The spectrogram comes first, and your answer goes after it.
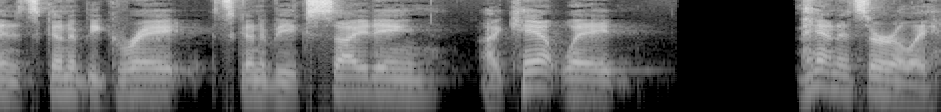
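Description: A man puts on a raspy character voice at medium pitch. He keeps a moderate pace. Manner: flat, tired, unenthusiastic.

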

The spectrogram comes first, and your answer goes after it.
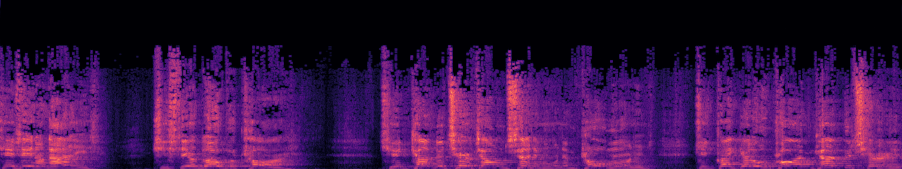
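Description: A man with an American accent uses a raised, projected voice at an extremely high pitch. He speaks at a fairly slow pace with ordinary pitch variation. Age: 70s. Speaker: preacher. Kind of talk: sermon. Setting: church.

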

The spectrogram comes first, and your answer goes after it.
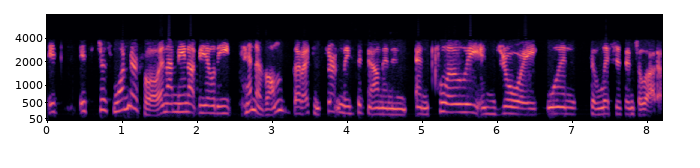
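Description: At a medium pitch and moderate pace, a woman speaks with lively intonation and very even loudness. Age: 40s. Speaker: guest sharing personal illness story. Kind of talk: testimony.

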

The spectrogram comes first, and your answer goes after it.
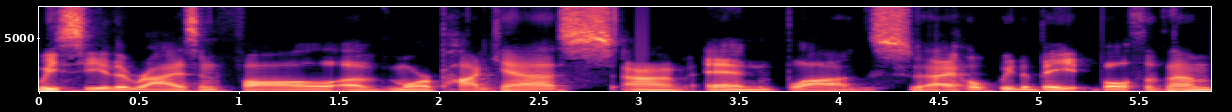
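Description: With an unremarkable speaking voice, a man talks at a fairly slow pace and fairly low pitch, his intonation fairly even, with hardly any pauses and a quiet background. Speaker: podcast host.

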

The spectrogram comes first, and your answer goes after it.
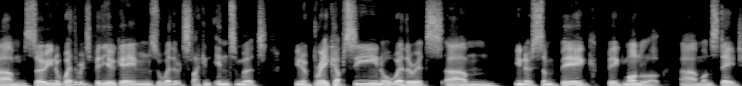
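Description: A man with an English accent talks at a moderate pace and a fairly low pitch, with ordinary pitch variation, against a quiet background. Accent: received pronunciation, posh English. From London, England. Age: young. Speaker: actor and voice actor. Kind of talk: interview. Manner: well-spoken.

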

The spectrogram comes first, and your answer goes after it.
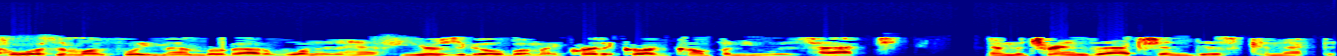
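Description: A man talks in a plain, everyday voice at medium pitch, keeping his intonation fairly even. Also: fairly quick pace. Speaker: personal trainer, listener contributor. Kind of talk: recorded listener message.

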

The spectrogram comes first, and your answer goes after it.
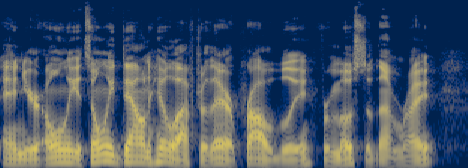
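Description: Against a quiet background, a man with an unremarkable speaking voice talks with lively intonation in a dry, close sound with no echo. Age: 30s. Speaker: podcast co-host. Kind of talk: casual chat.

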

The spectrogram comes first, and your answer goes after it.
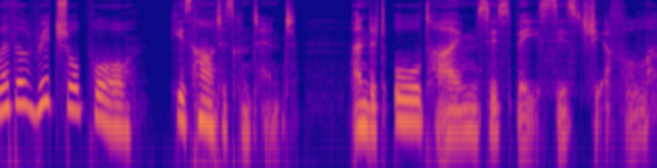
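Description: Using a put-on character voice, a woman speaks slowly in a low pitch with very wide pitch swings. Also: dry, close sound with no echo.

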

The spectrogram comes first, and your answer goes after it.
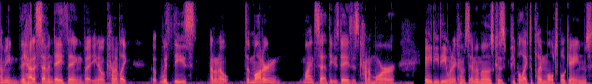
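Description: An ordinary speaking voice from a man, fairly low in pitch, at a fairly quick pace with fairly even intonation and a quiet background. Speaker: gaming writer. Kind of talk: casual chat.

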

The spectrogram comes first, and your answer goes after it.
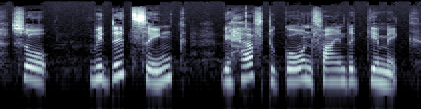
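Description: With a German accent, a woman speaks at a very slow pace in a medium pitch with ordinary pitch variation, in a dry, close sound with no echo. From Germany. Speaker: retired nudist resort owner. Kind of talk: interview.

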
